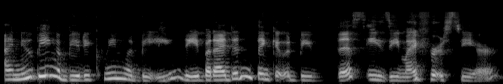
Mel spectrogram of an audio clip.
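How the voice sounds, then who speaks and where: A woman's voice: medium pitch, sing-song, normal speed, darkish tone, breathy edge. A woman playing a smug, gushing eighteen-year-old pageant winner at a script table read. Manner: bragging, gushing.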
